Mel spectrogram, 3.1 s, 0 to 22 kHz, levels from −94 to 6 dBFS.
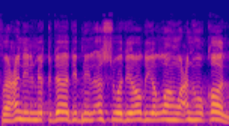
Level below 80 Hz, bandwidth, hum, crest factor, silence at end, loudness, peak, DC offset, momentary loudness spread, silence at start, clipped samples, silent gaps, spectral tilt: -64 dBFS; 11.5 kHz; none; 14 dB; 0 s; -24 LUFS; -8 dBFS; under 0.1%; 4 LU; 0.05 s; under 0.1%; none; -5.5 dB/octave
